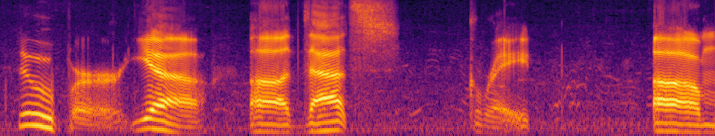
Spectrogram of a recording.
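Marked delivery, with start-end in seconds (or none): 0.2-5.3 unenthusiastic, unexcited tone. Answering in character to news of a movie in korea: unenthusiastic reply. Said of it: "You don't sound very excited".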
